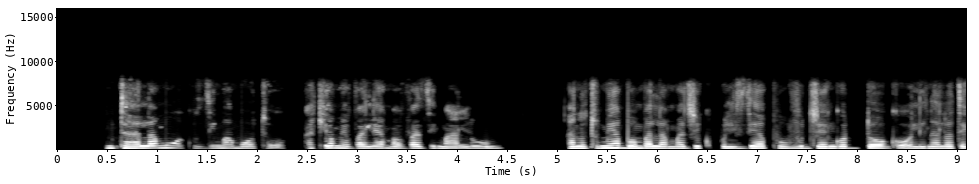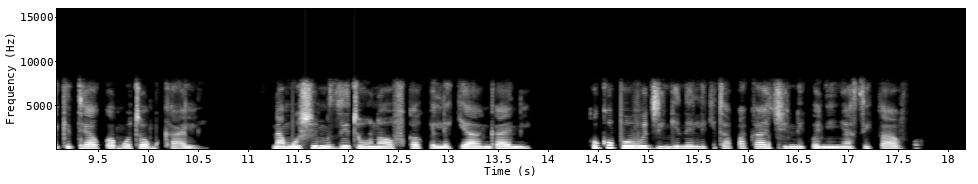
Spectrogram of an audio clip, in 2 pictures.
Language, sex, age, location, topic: Swahili, female, 18-24, Nairobi, health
